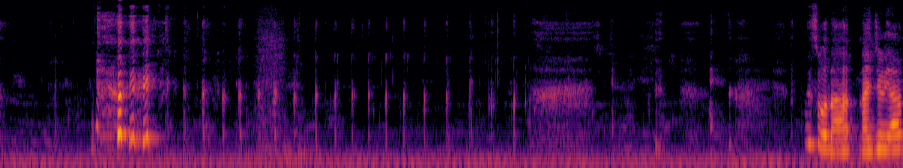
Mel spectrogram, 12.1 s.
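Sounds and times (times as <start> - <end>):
woman laughing: 1.3 - 7.5
toddler chewing and smacking lips: 4.7 - 7.3.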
